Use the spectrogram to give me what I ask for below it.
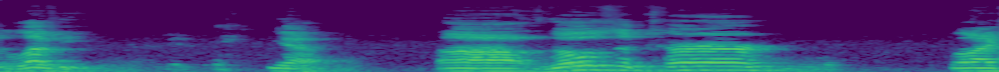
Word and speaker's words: levee: me leave no yeah well I I pronounce it levy yeah those occur well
